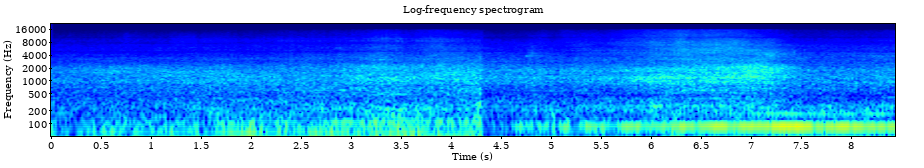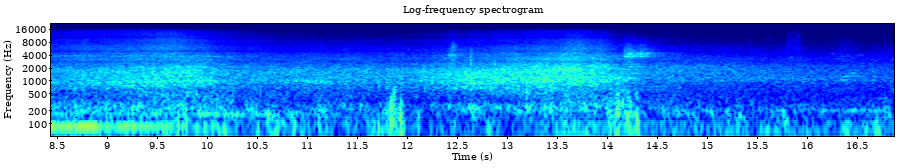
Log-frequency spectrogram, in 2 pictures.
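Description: Street traffic: a vehicle passes with a low engine drone through the middle, and another passes near the end.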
